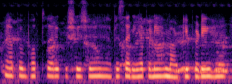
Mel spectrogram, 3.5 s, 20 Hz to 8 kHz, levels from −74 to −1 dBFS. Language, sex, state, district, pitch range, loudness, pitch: Hindi, female, Uttar Pradesh, Lucknow, 215-220 Hz, -17 LUFS, 215 Hz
